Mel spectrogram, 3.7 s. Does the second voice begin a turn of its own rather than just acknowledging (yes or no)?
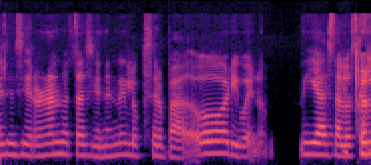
no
